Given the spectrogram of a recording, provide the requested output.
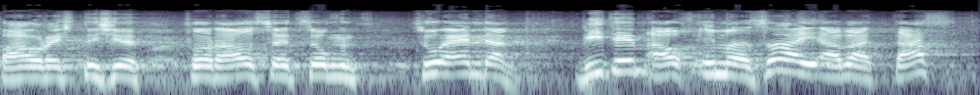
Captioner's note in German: none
